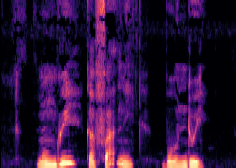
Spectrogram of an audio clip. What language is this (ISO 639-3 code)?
mhk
